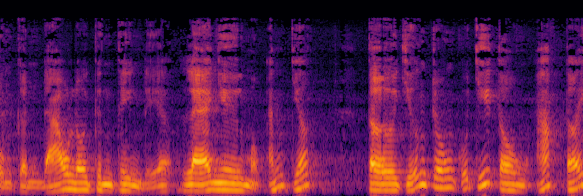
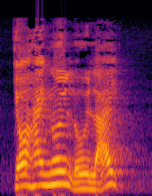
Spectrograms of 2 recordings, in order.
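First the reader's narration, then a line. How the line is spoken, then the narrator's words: Loud shout. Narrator (Vietnamese): Chí Tôn ngó rồi hét to lên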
